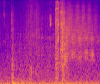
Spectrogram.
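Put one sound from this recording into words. A crossbow fires a bolt with a sharp snap.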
